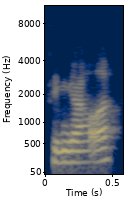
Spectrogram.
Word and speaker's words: Pingala: Well, Pingala actually is the right way to say it, but we call ourselves Pingala.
